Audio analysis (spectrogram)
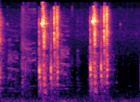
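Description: Chickens in the video game Vintage Story give two short, bright clucking bursts about a second apart over a faint, steady background.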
